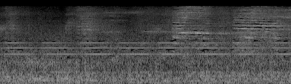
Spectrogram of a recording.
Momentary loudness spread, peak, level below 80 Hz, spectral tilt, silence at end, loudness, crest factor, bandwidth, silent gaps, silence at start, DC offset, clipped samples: 7 LU; -14 dBFS; -44 dBFS; -2 dB/octave; 0 s; -26 LUFS; 14 dB; 16 kHz; none; 0 s; under 0.1%; under 0.1%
